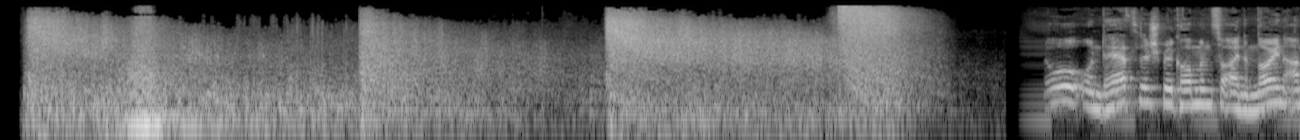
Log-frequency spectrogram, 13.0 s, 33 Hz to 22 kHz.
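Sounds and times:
booming crashes: 0:00.2 - 0:09.6
low rumble: 0:01.0 - 0:03.6.

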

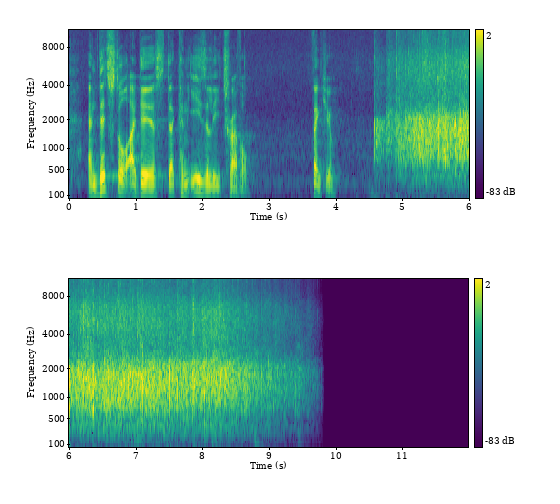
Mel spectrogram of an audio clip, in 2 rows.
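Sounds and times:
audience applauding: 0:04.6 - 0:09.8.

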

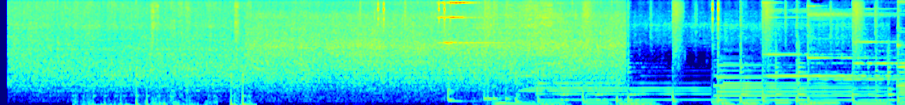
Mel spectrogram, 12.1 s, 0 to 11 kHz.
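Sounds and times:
food sizzling in a pan: 0:00.1 - 0:09.5.

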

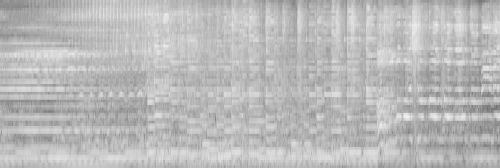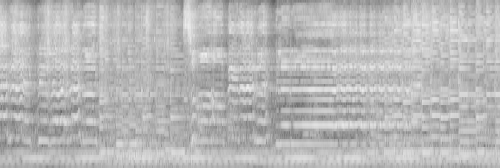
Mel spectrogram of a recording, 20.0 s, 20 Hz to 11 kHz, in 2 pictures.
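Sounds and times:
woman singing wavering lines: 0:00.0 - 0:05.2, 0:07.4 - 0:12.7, 0:13.7 - 0:19.4
long wavering held note: 0:00.0 - 0:05.6
plucked string accompaniment: 0:00.0 - 0:15.2, 0:15.8 - 0:20.0.

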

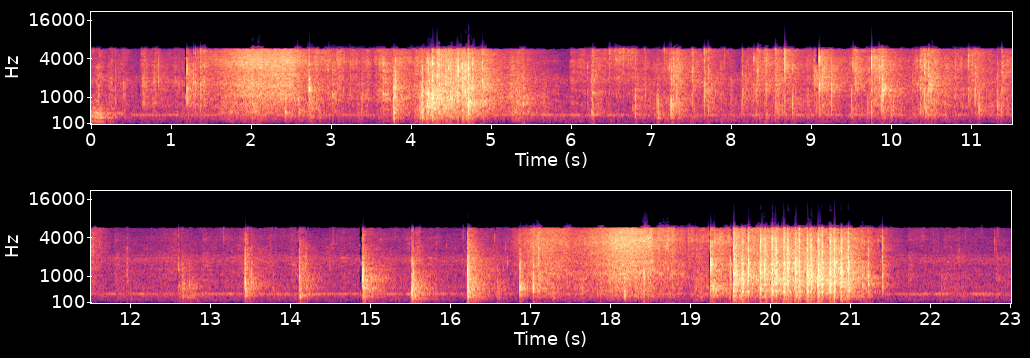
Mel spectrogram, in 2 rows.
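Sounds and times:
paper bag crinkling: 0:00.0 - 0:11.7, 0:16.8 - 0:21.4
small crackles: 0:00.1 - 0:11.7.

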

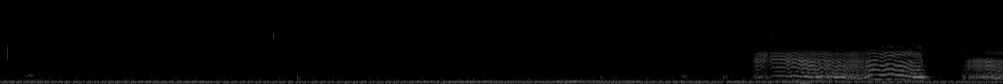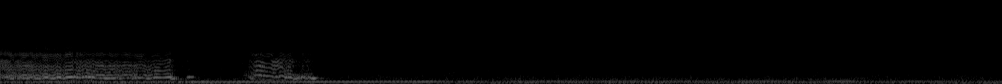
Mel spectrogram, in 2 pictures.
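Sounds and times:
steady low hum: 0:00.0 - 0:20.0
puppy whining in its sleep: 0:04.2 - 0:13.5.

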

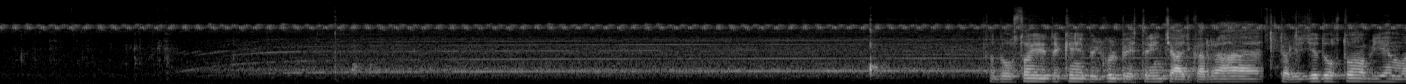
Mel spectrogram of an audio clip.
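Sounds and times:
cricket chirping: 0:00.0 - 0:14.0
cooling fan whine: 0:01.7 - 0:12.7.

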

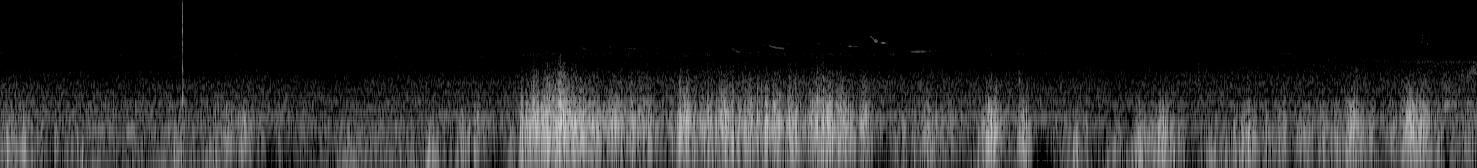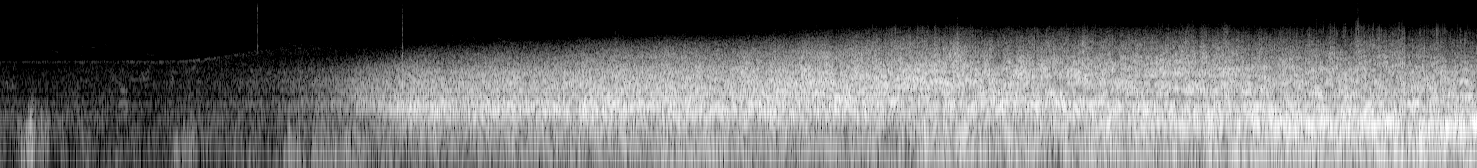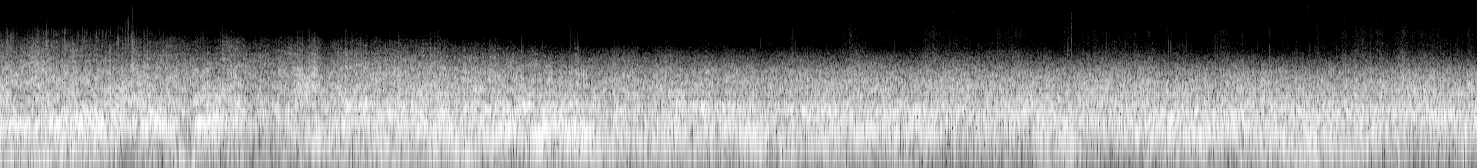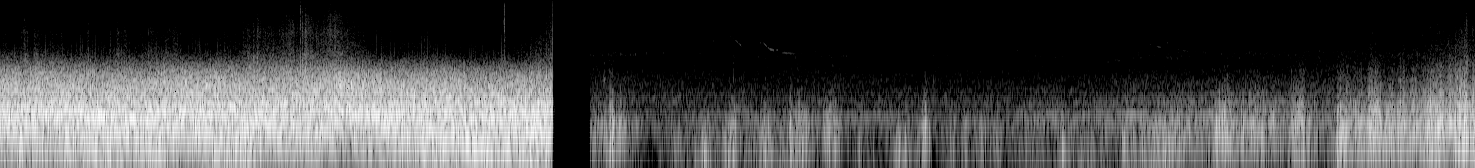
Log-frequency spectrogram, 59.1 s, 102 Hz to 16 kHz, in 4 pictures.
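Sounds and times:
faint shifting whine: 0:00.0 - 0:22.7
fighter jet engine roar: 0:00.0 - 0:59.0.

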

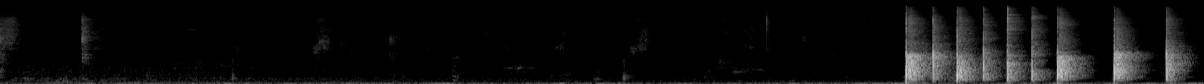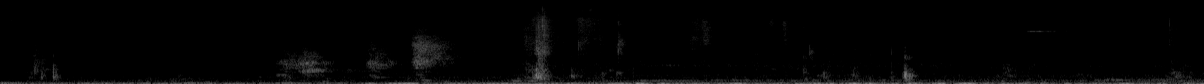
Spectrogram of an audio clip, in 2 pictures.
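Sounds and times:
hands slapping on body: 0:09.1 - 0:12.0.

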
